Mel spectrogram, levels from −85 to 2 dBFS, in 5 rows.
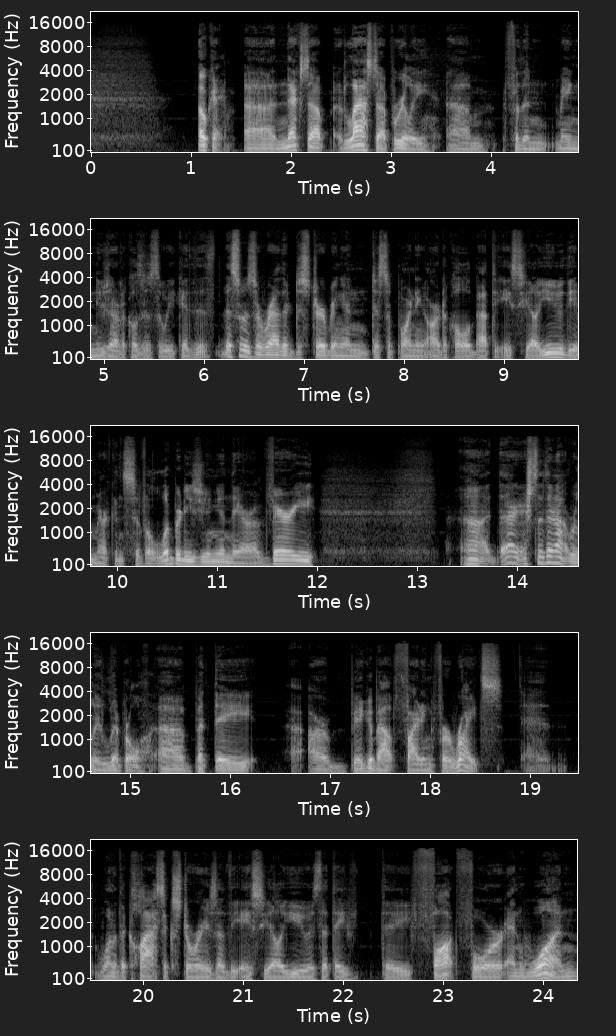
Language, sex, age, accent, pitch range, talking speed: English, male, 30-49, American, 80-100 Hz, 175 wpm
